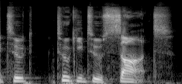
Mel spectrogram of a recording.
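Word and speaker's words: Touki Toussaint: two saints steps in or should i say tooky toussaint to say it appropriately that's how they say it on tv he swings and misses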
